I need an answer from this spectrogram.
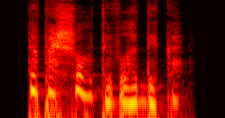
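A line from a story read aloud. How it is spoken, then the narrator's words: Hissing. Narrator (Russian): прошипела Василина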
